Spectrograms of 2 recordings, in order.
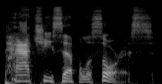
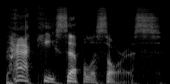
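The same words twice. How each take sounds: First: The first syllable sounds like 'patch'. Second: The first syllable sounds like 'pack'. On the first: The speaker calls it right. "properly supposed to be pronounced" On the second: The speaker calls it wrong. "in there they say"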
